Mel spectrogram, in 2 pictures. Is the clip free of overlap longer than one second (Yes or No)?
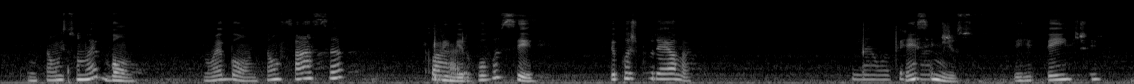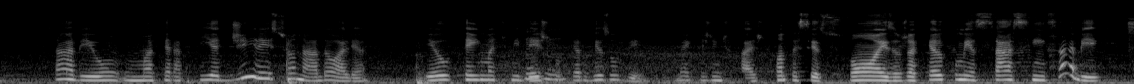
Yes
